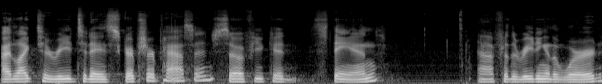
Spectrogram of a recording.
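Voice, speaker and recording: A man uses an ordinary speaking voice at medium pitch with ordinary pitch variation. His pace is moderate and his loudness very even. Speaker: church leader. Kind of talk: scripture reading and prayer. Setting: church.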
